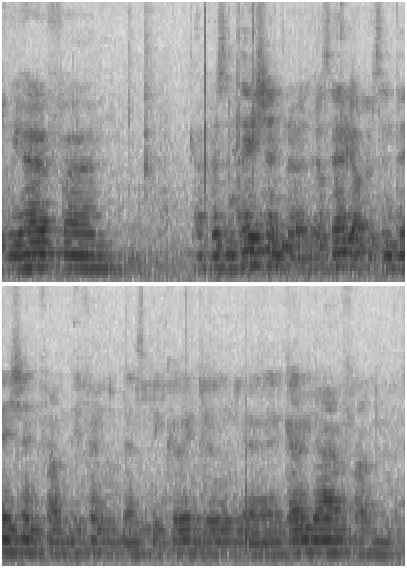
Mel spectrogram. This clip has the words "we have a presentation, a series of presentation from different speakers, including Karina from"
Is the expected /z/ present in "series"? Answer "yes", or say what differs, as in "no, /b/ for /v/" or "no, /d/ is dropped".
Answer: no, /z/ is dropped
